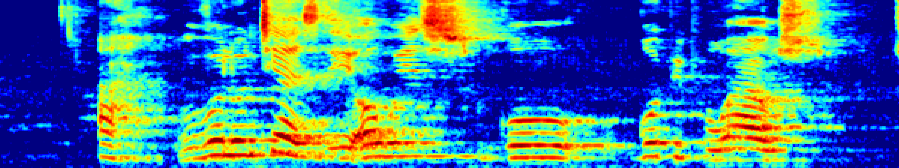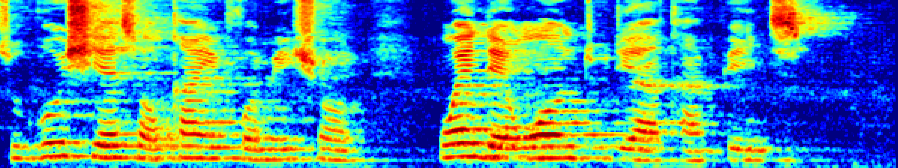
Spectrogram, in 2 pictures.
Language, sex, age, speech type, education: Nigerian Pidgin, female, 30-45, spontaneous, tertiary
